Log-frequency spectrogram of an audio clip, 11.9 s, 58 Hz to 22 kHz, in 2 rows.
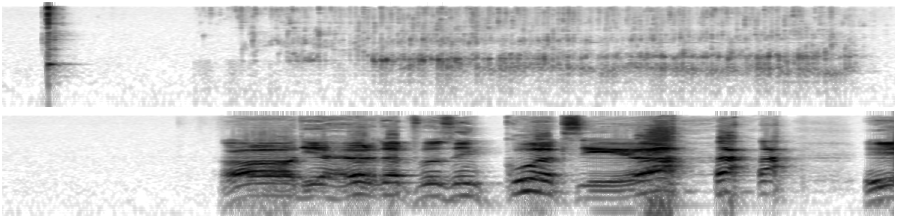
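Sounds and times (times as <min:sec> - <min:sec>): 
sharp click: 0:00.3 - 0:00.5
drink poured from a bottle into a cup: 0:01.4 - 0:05.8
speech: 0:07.4 - 0:11.8.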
